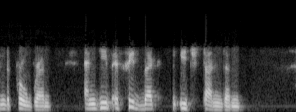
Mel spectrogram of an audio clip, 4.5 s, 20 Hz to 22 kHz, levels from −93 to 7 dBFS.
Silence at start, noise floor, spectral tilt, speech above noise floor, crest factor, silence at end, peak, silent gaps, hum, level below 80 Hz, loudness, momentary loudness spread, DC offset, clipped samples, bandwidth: 0 s; -61 dBFS; -9 dB/octave; 44 dB; 16 dB; 0.85 s; -2 dBFS; none; none; -66 dBFS; -17 LUFS; 8 LU; under 0.1%; under 0.1%; 4.2 kHz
